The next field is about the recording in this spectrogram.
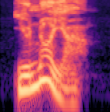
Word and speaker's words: eunoia: word I want to give you is eunoia. Mm. Uh, hmm. I pronounce it Eunoia.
